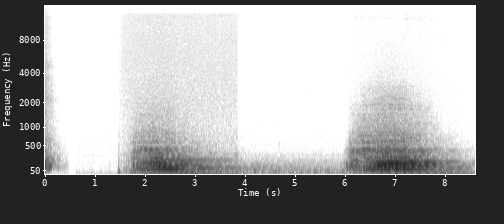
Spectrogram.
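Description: Ominous shark-film theme music: deep, menacing strings swell up loudly twice, with a quieter rumbling stretch between the surges. No one speaks.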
